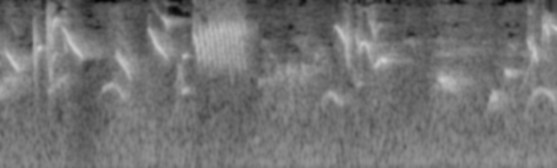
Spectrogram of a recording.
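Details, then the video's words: Canary singing a training master song. Quick high chirps and swept whistles lead into a dense buzzy trill, then more scattered, bright, slurred notes. "Masteran Suara Kenari"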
